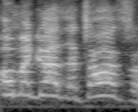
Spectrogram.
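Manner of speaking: freaked-out excited squeal. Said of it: "she was freaking out".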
